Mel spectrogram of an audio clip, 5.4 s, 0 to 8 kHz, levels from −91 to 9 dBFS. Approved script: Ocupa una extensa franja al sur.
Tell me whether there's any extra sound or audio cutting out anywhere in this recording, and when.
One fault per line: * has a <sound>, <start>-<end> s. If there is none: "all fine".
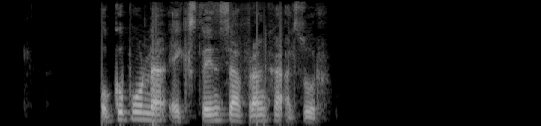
all fine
